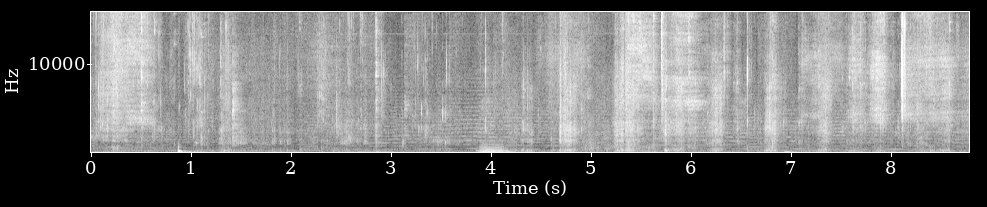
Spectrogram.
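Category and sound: food or drink, chewing crunchy breakfast cereal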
